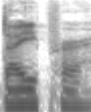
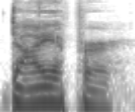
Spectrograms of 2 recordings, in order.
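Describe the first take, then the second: First: It is said in the speaker's own accent. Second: It is said in an imitated Scottish accent.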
